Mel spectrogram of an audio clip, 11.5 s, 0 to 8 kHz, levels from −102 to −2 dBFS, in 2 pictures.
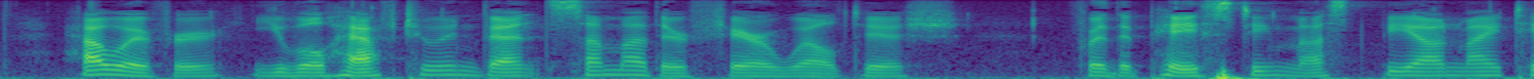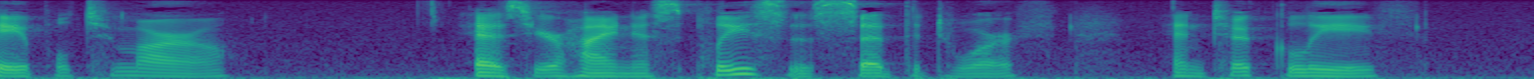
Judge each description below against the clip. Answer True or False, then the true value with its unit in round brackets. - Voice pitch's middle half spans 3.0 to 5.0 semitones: True (3.7 semitones)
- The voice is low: True (125 Hz)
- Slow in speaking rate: False (155 wpm)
